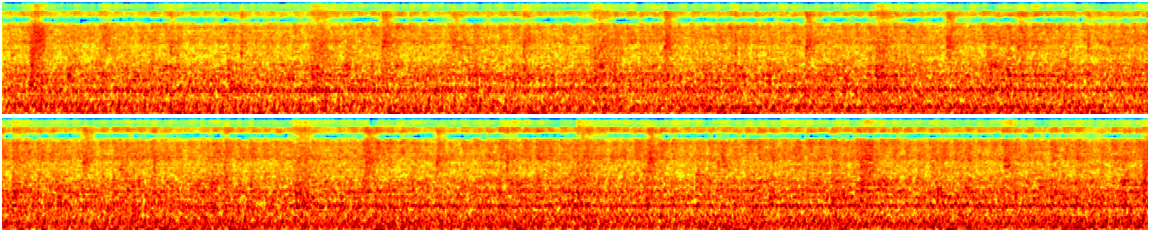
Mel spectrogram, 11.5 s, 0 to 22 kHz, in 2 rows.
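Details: Samsung VRT HE washer on a heavy-duty hot cycle with a heavy load, spinning fast near the 2-minute mark toward peak speed: a steady, even whir and hum with no knocking or scraping. Normal high-speed spin.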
